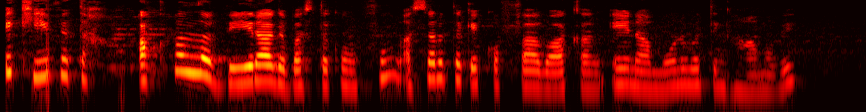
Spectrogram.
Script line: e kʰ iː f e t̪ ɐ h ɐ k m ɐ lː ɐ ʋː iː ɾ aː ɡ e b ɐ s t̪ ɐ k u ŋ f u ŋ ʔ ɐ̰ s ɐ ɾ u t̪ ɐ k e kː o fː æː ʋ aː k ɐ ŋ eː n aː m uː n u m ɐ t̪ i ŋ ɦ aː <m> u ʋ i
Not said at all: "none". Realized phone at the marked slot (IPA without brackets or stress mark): m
